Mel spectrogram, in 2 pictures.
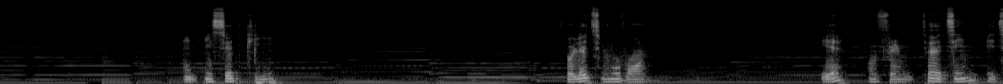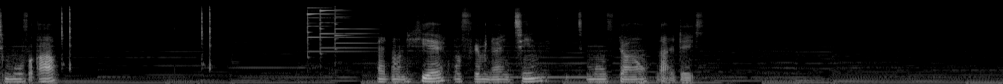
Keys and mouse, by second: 2.6 i, 5.5-8.8 drag, 9.8 click, 12.2-14.0 drag, 14.6 shift+middle drag, 15.6 click, 19.4-20.0 drag.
